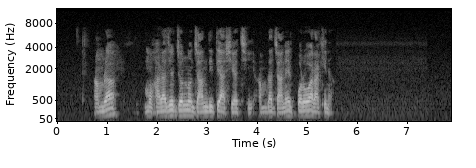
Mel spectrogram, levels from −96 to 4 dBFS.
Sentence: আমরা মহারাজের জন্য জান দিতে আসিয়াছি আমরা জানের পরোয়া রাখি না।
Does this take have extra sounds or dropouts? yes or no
no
